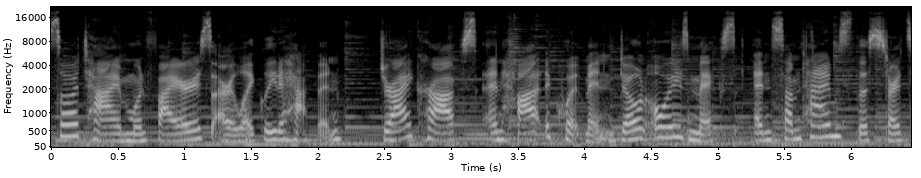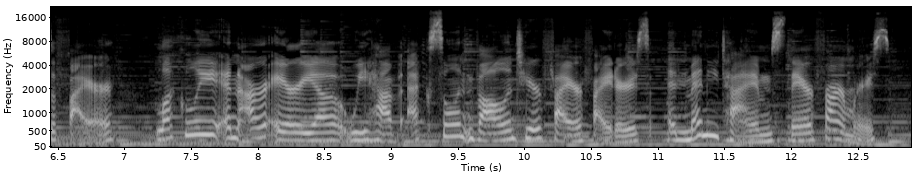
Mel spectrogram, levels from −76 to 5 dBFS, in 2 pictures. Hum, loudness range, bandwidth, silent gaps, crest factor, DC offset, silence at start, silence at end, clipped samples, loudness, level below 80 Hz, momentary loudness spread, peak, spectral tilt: none; 2 LU; 19.5 kHz; none; 12 dB; under 0.1%; 0 s; 0 s; under 0.1%; -20 LUFS; -52 dBFS; 5 LU; -8 dBFS; -4 dB/octave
